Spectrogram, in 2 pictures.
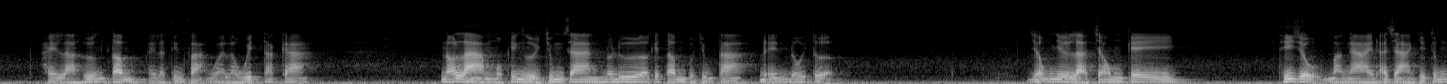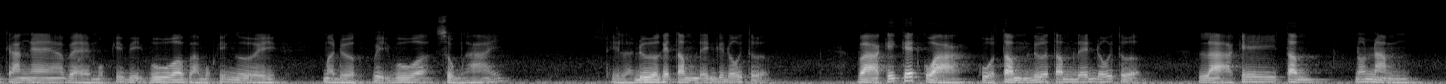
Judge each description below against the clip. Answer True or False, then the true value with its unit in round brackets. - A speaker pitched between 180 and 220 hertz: False (100 Hz)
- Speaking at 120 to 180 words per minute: True (170 wpm)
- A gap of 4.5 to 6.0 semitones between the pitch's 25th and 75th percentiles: False (3.9 semitones)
